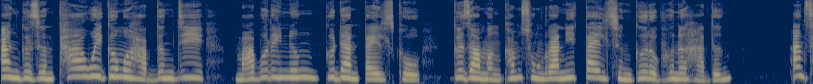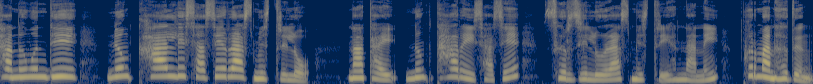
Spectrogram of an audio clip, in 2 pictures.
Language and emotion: Bodo, surprised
